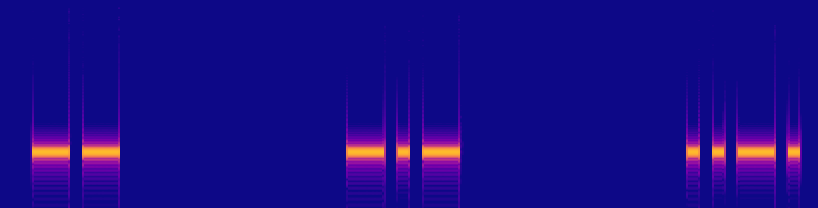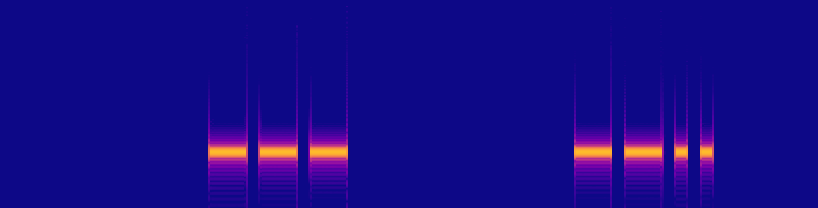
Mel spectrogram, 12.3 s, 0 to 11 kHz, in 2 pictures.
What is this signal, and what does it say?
Morse code, heard as a keyed tone, about 13 wpm, spaced as for 4 wpm, 800 Hz. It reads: MKFOZ
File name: formation / cw / Text81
